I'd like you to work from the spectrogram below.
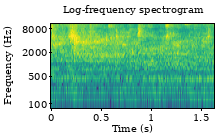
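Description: Running tap water filling a bathroom basin up to the overflow, a steady, close, broadband rushing splash that holds for the whole brief moment.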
